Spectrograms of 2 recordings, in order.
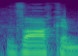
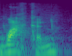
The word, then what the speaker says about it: Wacken: But oh, you called it Varken? – Varken, because I'm a metal elitist and that's what the locals call it. but I've done Wacken.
